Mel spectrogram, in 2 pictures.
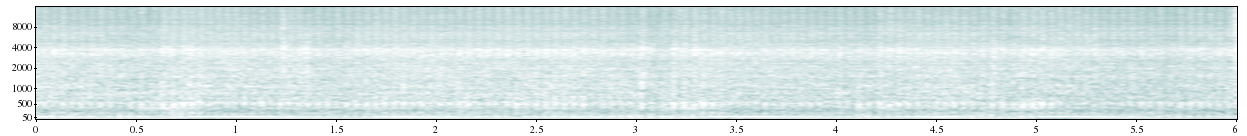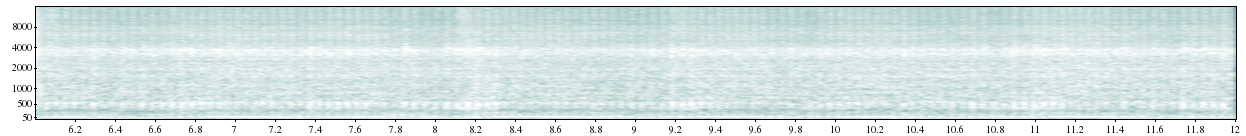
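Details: Kipor Sinemaster IG2600 digital inverter generator, just over 2 kW, stored in a garage for years, running on choke after spray was put in; steady low drone with an uneven, lumpy beat; rough running, owner hopes it smooths out as it runs.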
